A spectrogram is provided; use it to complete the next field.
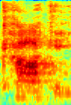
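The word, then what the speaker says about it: CACI: It's not spelt with a K, but khaki, C-A-C-I, khaki.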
